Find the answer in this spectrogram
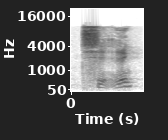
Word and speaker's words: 请: So, when you hear the way I pronounce it, you guess which tone. 请. 请. Which tone is it? Of course, the third tone.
